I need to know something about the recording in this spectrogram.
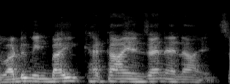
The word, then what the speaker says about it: cation: It is not cation, it is cation.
